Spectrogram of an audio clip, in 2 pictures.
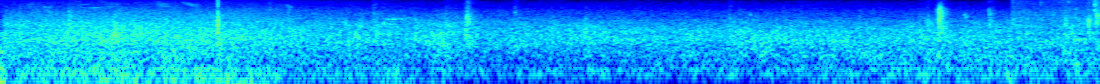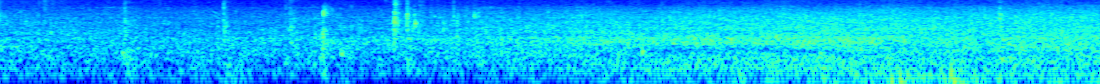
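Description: Ocean surf from a north swell rolling onto the beach at Chatham Bay, a steady broadband wash of breaking waves with some wind buffeting, continuous and fairly distant, with no voices.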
